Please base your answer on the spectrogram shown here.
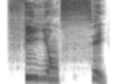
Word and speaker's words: fiancée: For example, une fiancée. C. Okay, here we've got the S soft and the E with an accent aigu.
